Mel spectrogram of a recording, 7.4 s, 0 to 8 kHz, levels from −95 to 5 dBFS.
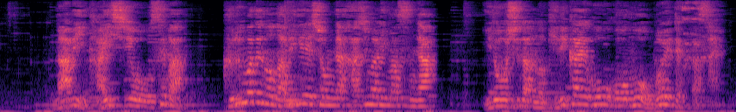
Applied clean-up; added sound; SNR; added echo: neural separator model SepFormer DNS4.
